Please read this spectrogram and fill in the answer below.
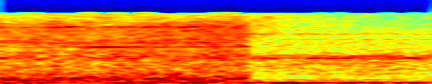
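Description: Spaceship engine sound effect for a fleet setting off: a rushing noise that drops back a little over a second in, over a steady low rumble.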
